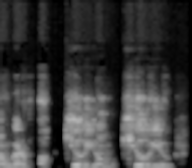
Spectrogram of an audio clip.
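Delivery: acted, raw, screaming yell. Retelling a friend yelling over a locked door: imitating someone screaming. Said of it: "screaming at me one day".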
